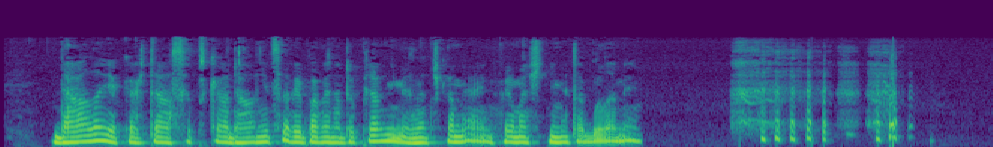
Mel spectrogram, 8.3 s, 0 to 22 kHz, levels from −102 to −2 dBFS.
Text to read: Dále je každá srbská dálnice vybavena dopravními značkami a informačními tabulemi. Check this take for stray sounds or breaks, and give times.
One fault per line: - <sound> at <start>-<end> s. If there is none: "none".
- laugh at 6.1-7.6 s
